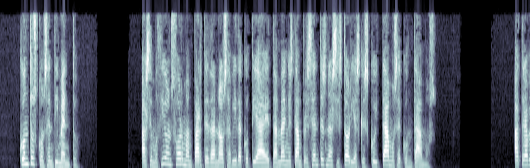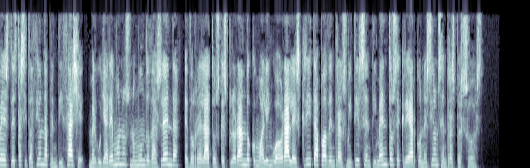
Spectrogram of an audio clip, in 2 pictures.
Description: Elaboración propia (proxecto cREAgal) con apoio de IA voz sintética xerada co modelo Celtia.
